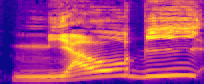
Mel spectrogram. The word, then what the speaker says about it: Mjällby: I found a Swedish site called Mjällby, AIF, that's how you pronounce it in Swedish, in their home strip.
